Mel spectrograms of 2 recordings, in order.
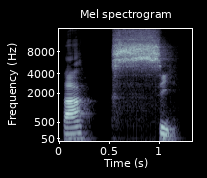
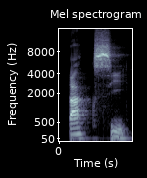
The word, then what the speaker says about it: táxi: Então, na palavra tax a gente tem uma letra, a letra K, só que ela representa dois fonemas, ó. Ela tem esses dois som. Taxi. Taxi.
